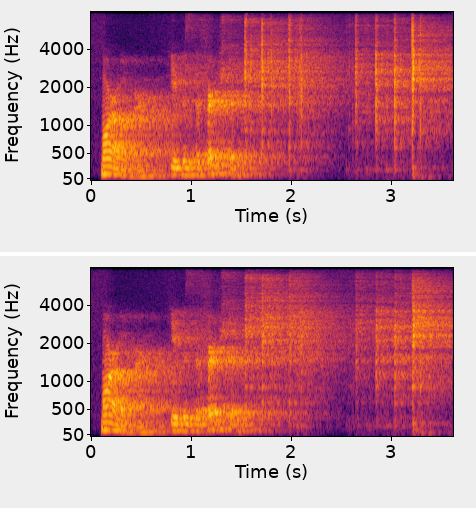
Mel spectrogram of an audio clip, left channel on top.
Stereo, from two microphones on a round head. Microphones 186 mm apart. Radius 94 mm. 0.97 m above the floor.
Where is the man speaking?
10° left (ahead or behind), 0.9 m; by 1.4 s 40° left (ahead or behind), 3 m.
